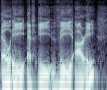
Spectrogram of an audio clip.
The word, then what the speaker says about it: Lefebvre: It's spelled how it sounds. Not really. It's Lefebvre. Yeah, Lefebvre. It's Lefevre.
